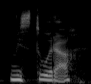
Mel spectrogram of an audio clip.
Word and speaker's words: Mistura: Mistura. Mistura. Did I pronounce that correctly?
